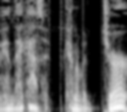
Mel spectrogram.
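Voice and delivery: ordinary delivery

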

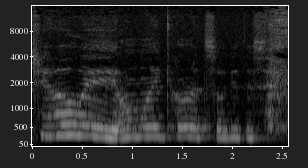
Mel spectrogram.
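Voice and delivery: terrible put-on voice, very high, shrill, drawn-out scream. Retelling how a man shouted a greeting: screaming in a terrible put-on voice. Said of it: "he does the worst voice ever".

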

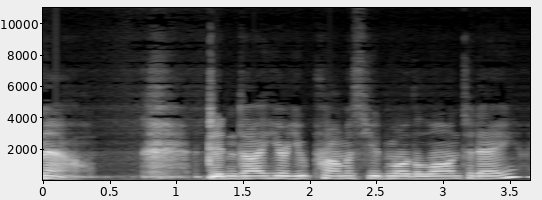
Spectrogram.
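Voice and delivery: plain

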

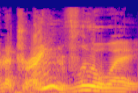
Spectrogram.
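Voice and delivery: gruff cowboy voice.

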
